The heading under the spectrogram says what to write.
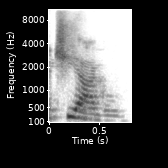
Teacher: with my accent, you know, in this part of Brazil, the T-I would make a chi sound.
